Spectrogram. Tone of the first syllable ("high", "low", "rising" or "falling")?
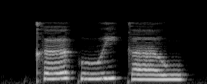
rising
